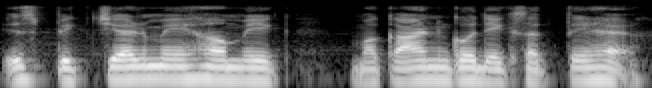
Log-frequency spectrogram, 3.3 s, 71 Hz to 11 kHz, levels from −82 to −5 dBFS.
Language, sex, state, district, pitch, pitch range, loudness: Hindi, male, Assam, Kamrup Metropolitan, 115 Hz, 110-120 Hz, -18 LUFS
